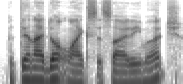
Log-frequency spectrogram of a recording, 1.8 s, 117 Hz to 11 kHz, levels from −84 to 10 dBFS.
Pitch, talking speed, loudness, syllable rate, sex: 130 Hz, 195 wpm, -17 LUFS, 5.3 syllables/s, male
